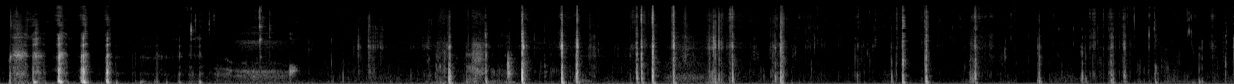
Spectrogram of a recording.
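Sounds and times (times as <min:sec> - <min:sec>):
ice cubes being chewed between teeth: 0:03.5 - 0:12.3.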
